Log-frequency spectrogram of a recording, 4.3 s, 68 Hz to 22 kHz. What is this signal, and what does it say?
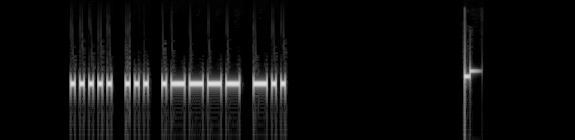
Morse code, heard as a keyed tone, about 36 wpm, 700 Hz. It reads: 5S1D
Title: Four Challenging Letter-Number Combinations 35wpm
